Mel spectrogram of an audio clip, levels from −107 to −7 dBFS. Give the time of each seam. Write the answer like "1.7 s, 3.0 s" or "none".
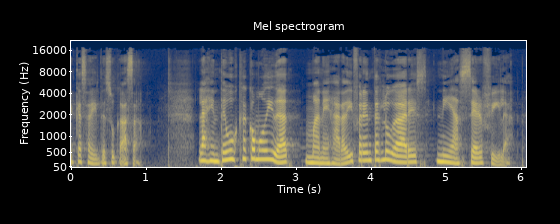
3.1 s

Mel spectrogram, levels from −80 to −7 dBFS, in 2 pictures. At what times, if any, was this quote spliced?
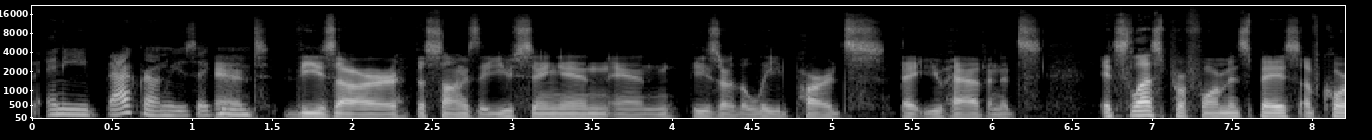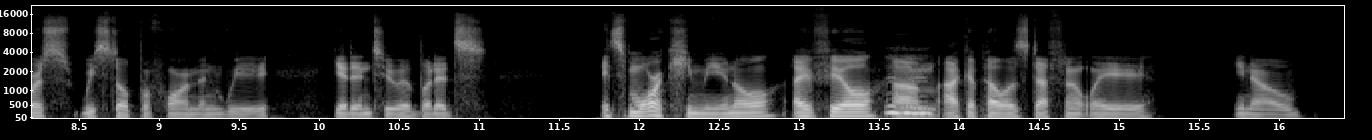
1.1 s

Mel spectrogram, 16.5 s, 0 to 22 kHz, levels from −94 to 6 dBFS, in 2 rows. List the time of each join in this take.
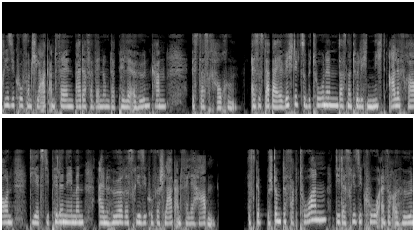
4.9 s

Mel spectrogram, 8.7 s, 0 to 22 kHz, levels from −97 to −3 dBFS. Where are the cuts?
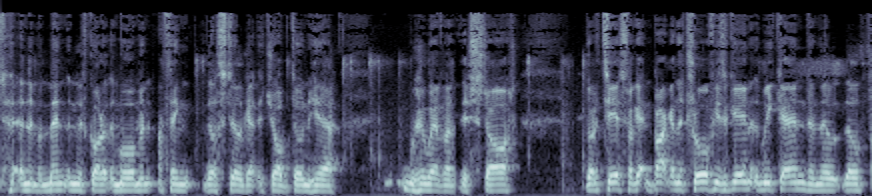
4.5 s, 5.7 s

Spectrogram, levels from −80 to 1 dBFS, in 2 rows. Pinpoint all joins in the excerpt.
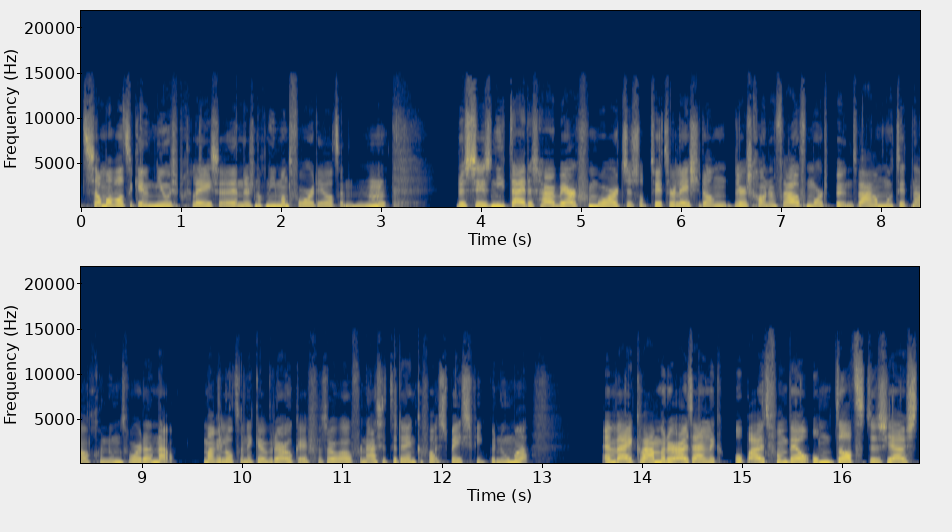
11.9 s

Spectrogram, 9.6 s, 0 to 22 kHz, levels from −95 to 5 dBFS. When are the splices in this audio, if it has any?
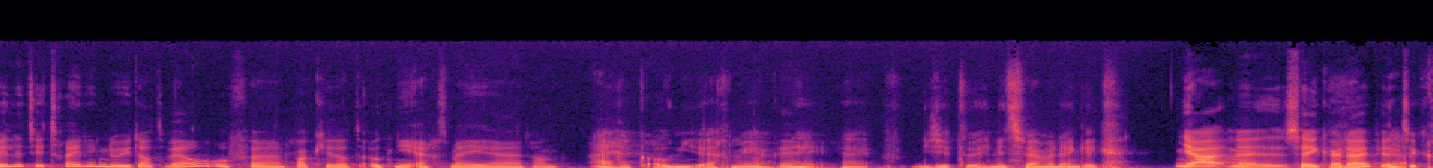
none

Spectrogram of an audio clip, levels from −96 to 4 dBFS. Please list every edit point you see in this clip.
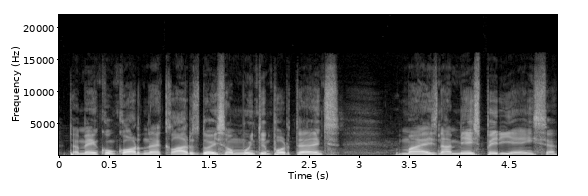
none

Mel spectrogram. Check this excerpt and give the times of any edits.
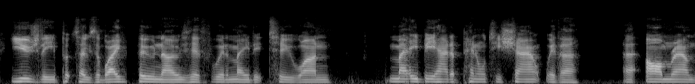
1.3 s

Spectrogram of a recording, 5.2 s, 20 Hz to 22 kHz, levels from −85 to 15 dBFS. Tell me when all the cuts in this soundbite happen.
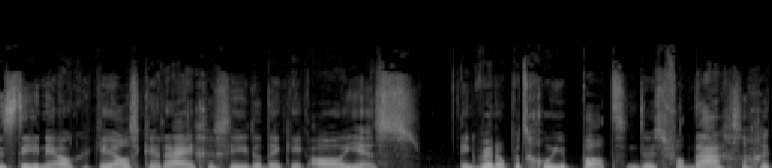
2.9 s

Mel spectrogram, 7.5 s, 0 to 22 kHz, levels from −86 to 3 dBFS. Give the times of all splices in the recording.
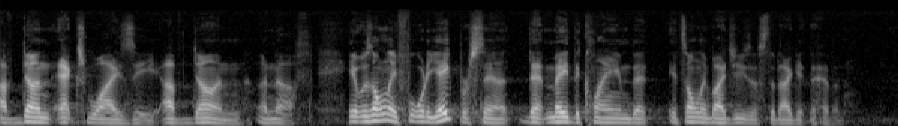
none

